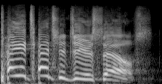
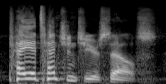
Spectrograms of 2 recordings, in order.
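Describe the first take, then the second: First: It is said forcefully, with emphasis. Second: It is said calmly, without force.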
